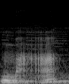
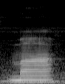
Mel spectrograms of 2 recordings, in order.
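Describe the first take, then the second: First: The pitch dips low then rises. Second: The pitch stays high and level. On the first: It means horse. "Third tone, the dipping tone" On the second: It means mother. "the first tone is a high flat tone"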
